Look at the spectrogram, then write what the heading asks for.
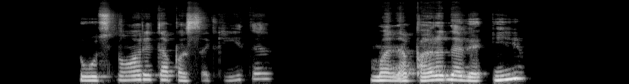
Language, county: Lithuanian, Kaunas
